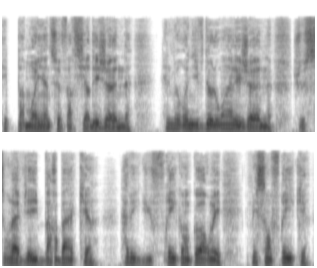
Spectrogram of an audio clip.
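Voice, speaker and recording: A man's voice: on the low side, normal speed, darkish tone, slightly rough, dry recording, clean studio sound, voice pushed up. A man reading the part of a tipsy, crude, washed-up gigolo who rambles in coarse slang and whines. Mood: self-pitying. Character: washed-up male gigolo, crude, drunk, self-pitying.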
